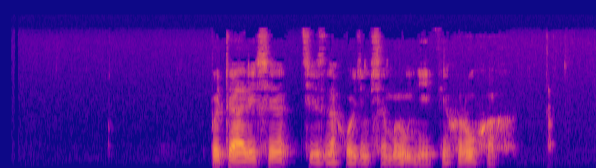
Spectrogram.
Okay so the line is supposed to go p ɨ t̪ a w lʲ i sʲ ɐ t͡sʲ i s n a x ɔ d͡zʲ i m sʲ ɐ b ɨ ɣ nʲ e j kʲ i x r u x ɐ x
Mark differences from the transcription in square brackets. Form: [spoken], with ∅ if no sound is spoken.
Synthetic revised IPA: p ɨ t̪ a [∅] lʲ i sʲ ɐ t͡sʲ i [z] n a x ɔ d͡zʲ i m sʲ ɐ [m] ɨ [w] nʲ e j kʲ i x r u x ɐ x

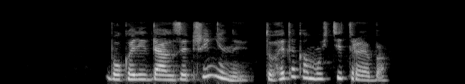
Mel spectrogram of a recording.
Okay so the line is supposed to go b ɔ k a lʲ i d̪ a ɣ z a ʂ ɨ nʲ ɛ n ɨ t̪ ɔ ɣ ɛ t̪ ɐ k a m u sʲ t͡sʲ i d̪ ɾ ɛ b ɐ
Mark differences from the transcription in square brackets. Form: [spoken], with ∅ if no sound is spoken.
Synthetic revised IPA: b ɔ k a lʲ i d̪ a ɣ z a [t͡ʂ] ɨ nʲ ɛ n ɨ t̪ ɔ ɣ ɛ t̪ ɐ k a m u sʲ t͡sʲ i [t̪] ɾ ɛ b ɐ

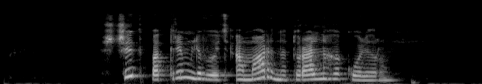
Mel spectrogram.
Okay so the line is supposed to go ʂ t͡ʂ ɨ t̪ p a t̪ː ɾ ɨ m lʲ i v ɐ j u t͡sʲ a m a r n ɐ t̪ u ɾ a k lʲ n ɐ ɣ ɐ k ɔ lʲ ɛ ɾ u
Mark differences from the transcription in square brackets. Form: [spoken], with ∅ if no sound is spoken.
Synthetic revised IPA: ʂ t͡ʂ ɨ t̪ p a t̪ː ɾ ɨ m lʲ i v ɐ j u t͡sʲ a m a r n ɐ t̪ u ɾ a [∅] lʲ n ɐ ɣ ɐ k ɔ lʲ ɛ ɾ u

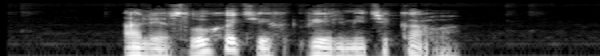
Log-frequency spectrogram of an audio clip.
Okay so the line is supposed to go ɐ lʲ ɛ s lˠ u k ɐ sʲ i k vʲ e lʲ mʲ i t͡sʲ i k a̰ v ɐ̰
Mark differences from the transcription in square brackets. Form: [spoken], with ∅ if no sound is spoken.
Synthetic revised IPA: ɐ lʲ ɛ s lˠ u [x] ɐ [t͡sʲ] i [x] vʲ e lʲ mʲ i t͡sʲ i k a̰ v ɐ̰

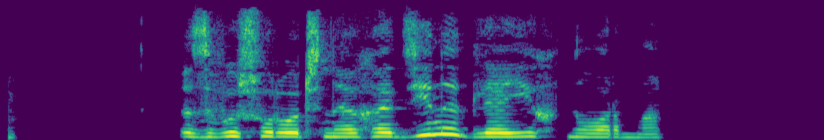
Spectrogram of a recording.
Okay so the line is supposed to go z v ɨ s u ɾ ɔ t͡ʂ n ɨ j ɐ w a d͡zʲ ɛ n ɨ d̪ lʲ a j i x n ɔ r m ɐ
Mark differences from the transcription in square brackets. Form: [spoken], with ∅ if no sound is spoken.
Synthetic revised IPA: z v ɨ [ʂ] u ɾ ɔ t͡ʂ n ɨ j ɐ [ɣ] a d͡zʲ [i] n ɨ d̪ lʲ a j i x n ɔ r m ɐ

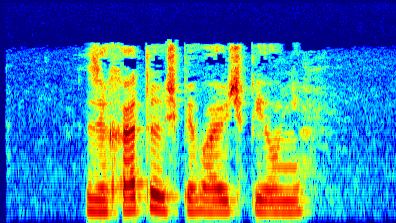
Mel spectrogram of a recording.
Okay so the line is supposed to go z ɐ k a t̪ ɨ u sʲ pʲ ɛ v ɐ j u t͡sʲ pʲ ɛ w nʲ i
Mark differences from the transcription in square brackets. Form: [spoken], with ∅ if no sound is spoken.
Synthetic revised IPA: z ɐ [x] a t̪ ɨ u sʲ pʲ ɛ v [a] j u t͡sʲ pʲ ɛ w nʲ i

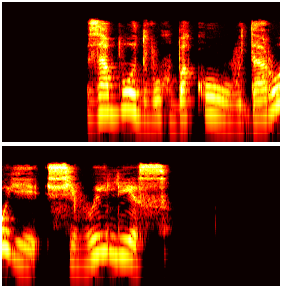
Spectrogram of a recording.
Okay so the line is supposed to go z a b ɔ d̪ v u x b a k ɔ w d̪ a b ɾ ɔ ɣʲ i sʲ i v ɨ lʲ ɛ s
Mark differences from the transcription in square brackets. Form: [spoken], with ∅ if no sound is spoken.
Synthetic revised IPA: z a b ɔ d̪ v u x b a k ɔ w d̪ a [∅] ɾ ɔ ɣʲ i sʲ i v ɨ lʲ ɛ s

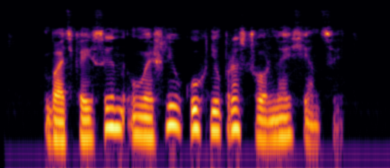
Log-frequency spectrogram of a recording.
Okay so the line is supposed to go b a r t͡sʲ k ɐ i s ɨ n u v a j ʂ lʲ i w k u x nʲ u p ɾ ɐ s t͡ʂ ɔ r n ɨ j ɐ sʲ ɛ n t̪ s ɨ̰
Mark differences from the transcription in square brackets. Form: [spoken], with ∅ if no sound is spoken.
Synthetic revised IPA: b a [∅] t͡sʲ k ɐ i s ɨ n u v a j ʂ lʲ i w k u x nʲ u p ɾ ɐ s t͡ʂ ɔ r n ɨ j ɐ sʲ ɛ n t̪ s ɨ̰

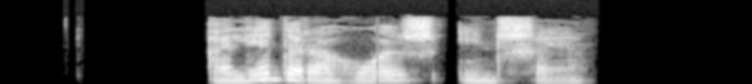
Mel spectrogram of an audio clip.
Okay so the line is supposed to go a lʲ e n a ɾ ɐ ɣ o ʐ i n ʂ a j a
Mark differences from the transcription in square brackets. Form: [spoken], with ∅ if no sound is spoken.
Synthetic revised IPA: a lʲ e [d] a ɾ [a] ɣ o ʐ i n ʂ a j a

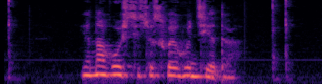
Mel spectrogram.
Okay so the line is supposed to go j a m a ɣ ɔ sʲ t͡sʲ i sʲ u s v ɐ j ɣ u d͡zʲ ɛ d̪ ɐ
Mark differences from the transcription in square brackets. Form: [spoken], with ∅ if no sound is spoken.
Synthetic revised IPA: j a [n] a ɣ ɔ sʲ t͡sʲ i [t͡sʲ] u s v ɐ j ɣ [ɔ] d͡zʲ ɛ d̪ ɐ

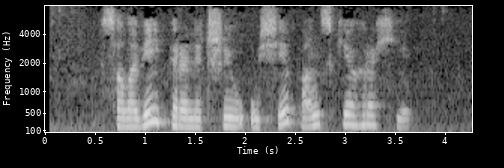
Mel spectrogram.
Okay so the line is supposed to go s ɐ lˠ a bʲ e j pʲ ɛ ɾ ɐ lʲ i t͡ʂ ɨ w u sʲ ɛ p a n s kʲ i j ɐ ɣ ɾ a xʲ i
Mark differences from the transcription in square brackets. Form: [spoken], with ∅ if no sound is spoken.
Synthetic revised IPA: s ɐ lˠ a [vʲ] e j pʲ ɛ ɾ ɐ lʲ i t͡ʂ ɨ w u sʲ ɛ p a n s kʲ i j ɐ ɣ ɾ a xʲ i

